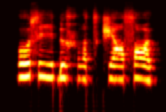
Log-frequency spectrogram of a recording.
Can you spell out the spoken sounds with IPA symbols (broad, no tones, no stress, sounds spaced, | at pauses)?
o s iː ɗ ɯ x ðˤ ɯ t͡s t͡ʃ ɛː sˤ ɯ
